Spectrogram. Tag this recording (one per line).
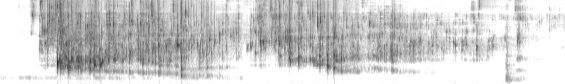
liquid
glass
water
drink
